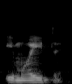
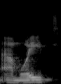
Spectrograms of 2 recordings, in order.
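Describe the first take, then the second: First: The name begins with an 'i' sound. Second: The name begins with an 'a' sound. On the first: The speaker calls it right. "now I've gotten it right" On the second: The speaker calls it wrong. "mispronouncing uh, his name with Amoit"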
